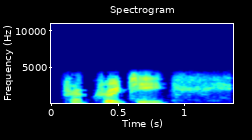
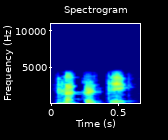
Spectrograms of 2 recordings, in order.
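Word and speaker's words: prakṛti: Vasant Lad and you talk about things, you're not going to make a mispronunciation like Prakruti instead of Prakriti.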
